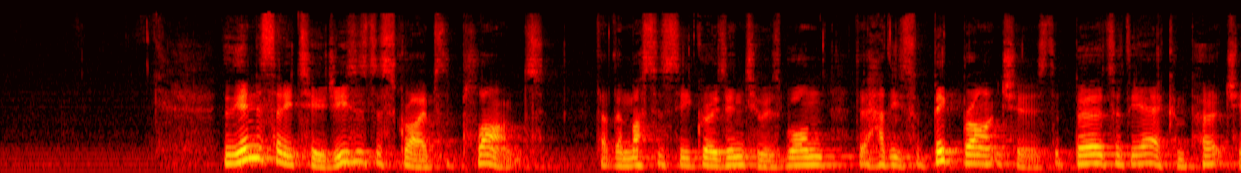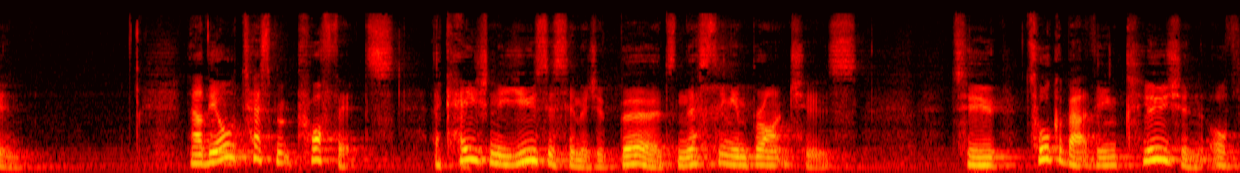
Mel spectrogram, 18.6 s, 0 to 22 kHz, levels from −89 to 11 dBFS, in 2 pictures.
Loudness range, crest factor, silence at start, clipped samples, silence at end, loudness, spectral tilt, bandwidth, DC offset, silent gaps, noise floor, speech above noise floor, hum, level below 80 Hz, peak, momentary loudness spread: 3 LU; 22 dB; 1.3 s; under 0.1%; 0 s; -31 LUFS; -6.5 dB/octave; 16.5 kHz; under 0.1%; none; -63 dBFS; 33 dB; none; -66 dBFS; -10 dBFS; 14 LU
